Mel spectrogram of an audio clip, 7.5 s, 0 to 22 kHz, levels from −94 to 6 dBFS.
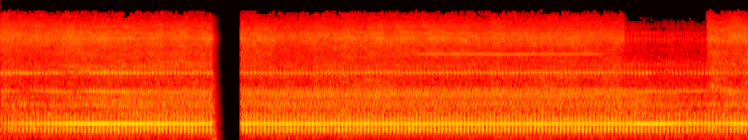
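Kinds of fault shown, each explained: Call audio freeze: from about 2.11 to 2.43 s the sound stalls. The last instant is stretched into a fading buzz that drops to silence for about 170 ms, then the audio resumes exactly where it stopped, with nothing lost and everything after pushed about 284 ms later. This is likely a jitter buffer running empty while packets were held up. A spectrogram shows smeared flat bands fading into a blank column, and the waveform shows a decaying tail, then a flat gap.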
